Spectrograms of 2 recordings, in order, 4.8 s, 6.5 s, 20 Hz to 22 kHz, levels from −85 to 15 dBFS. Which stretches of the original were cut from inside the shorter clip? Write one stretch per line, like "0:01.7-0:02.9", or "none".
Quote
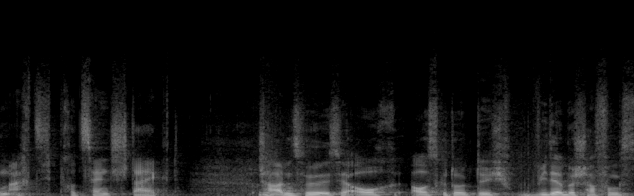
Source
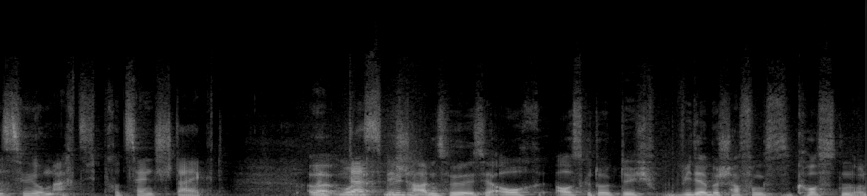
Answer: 0:02.3-0:03.0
